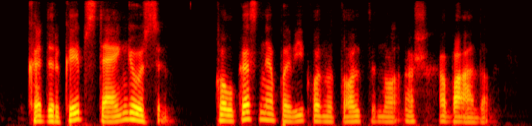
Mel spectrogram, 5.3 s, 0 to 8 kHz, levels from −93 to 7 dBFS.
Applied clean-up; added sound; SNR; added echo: neural mask model DeepFilterNet 3.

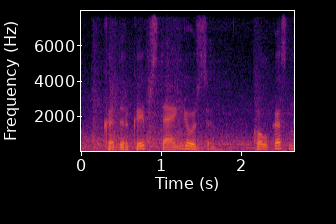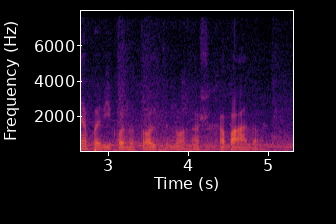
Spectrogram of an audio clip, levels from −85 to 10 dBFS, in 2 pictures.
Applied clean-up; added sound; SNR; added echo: none; Subway, metro, underground; 9 dB; reverberation time 1.1 s.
